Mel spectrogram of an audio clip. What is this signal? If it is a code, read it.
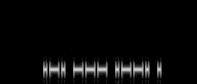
Morse code, heard as a keyed tone, about 40 wpm, 700 Hz. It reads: ROPE
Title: Four Letter Words - 40wpm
